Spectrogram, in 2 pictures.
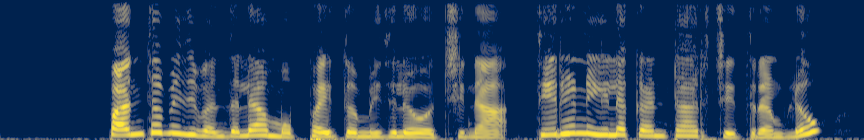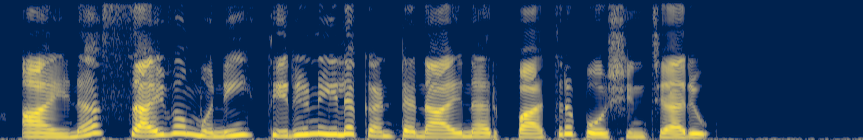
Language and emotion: Telugu, neutral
